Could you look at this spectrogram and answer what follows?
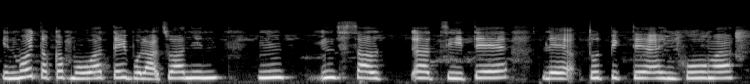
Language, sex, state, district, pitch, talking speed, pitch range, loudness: Mizo, female, Mizoram, Aizawl, 295 Hz, 150 wpm, 280-310 Hz, -11 LUFS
